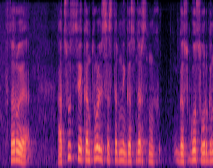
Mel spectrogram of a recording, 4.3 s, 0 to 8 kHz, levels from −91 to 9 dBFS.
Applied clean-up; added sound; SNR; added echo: none; none; none; none.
